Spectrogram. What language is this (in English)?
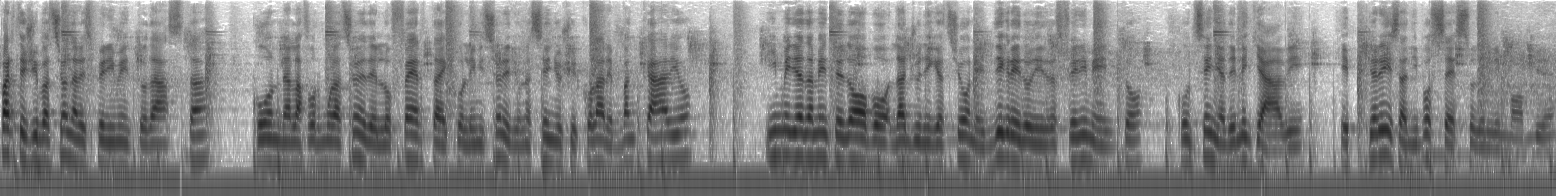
Italian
